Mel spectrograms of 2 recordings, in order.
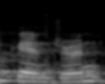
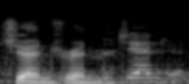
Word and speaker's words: Gendron: high school students gindren and lexi scott welcome to the show hi thank you for having us thank you thanks did i pronounce your name correctly it's pronounced gendron i'm sorry it's okay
